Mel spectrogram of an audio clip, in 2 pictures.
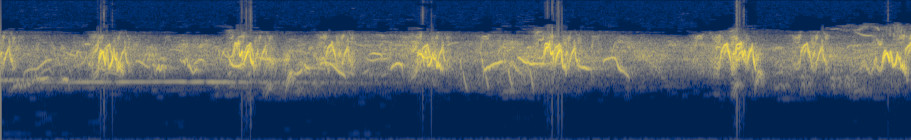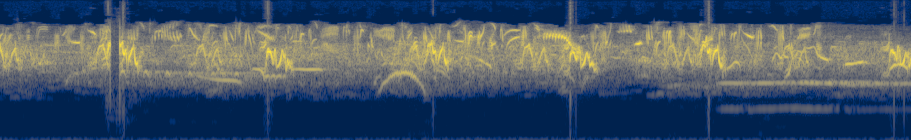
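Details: Sparrows chattering in a dense, continuous chorus of overlapping high chirps and short tweets, busy and unbroken for the whole stretch with loudness rising and falling, a faint steady whistle-like tone running low underneath.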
